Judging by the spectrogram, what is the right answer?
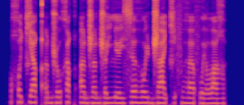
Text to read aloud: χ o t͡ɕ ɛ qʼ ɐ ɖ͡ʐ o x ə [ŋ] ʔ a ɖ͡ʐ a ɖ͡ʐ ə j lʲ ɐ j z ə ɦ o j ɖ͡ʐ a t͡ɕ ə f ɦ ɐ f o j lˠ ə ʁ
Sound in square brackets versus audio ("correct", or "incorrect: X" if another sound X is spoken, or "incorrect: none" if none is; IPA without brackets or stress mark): incorrect: q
